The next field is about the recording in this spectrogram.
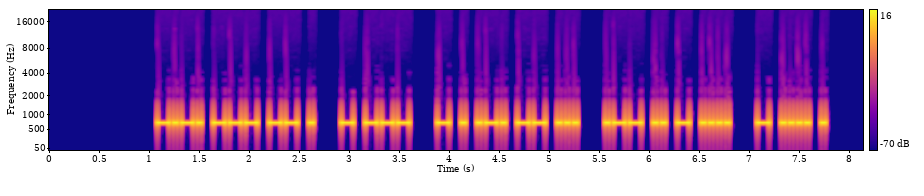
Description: Morse code, heard as a keyed tone, about 30 wpm, 700 Hz. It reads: COME TO TERMS WITH THE
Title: Sets of 5 Words Encore2 30wpm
